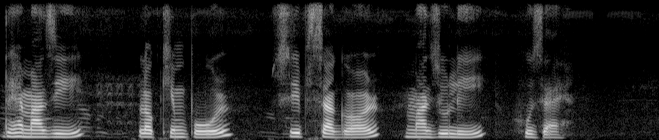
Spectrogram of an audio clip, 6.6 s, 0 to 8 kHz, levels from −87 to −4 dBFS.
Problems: background sounds at intervals, background conversations at intervals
